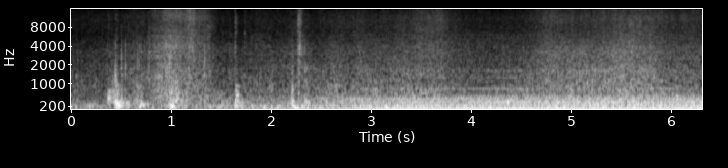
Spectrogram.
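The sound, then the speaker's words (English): A steady, low droning hum of ferry engines rumbles from a distance as the ferries move away, settling into a constant tone after a few soft knocks and splashes at the start, with no voices. “Fuel-guzzling ferries moved in the distance.”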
